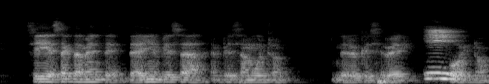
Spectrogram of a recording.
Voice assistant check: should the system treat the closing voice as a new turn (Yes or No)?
Yes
